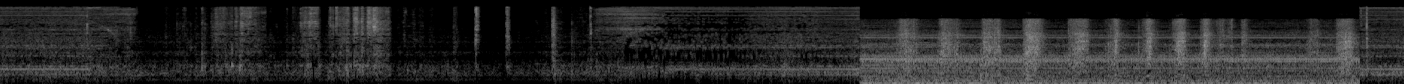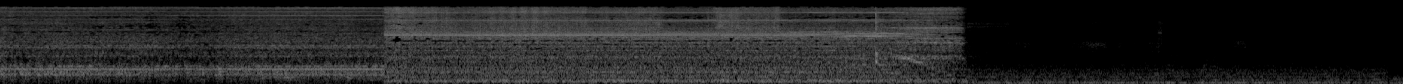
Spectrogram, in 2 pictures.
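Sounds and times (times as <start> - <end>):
sandpaper hissing on wood: 6.0 - 6.6, 8.9 - 14.3
wood lathe running: 7.0 - 23.7.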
